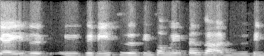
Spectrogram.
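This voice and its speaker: Her pitch fairly high, a woman keeps a moderate pace and a monotone, flat intonation. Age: 30s. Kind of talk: casual radio chat. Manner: hesitant, many fillers.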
